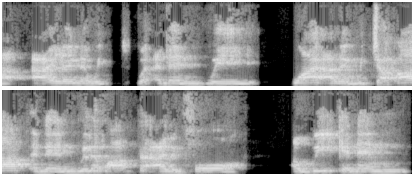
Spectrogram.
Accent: Ho Chi Minh City, Vietnam; I live in Saigon, like little China. I'm Chinese, but I'm from Vietnam. We were this little Chinatown of Vietnam.

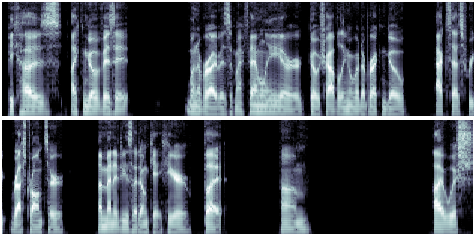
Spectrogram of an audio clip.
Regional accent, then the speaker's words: Rancho Cucamonga, California, United States; I was raised in Rancho Cucamonga, California. So that is in Southern California, in the Inland Empire, about 30, 40 miles east of Los Angeles.

